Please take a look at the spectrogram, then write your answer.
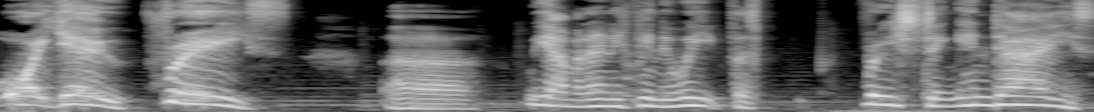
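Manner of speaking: high, classic fantasy goblin voice. Narrating a game scene, voicing the goblins who attack, classic goblin voice. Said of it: "What's that goblin voice?".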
